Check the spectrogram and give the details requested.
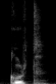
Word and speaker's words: kort: Kort. Kuch? Is that Kort? K-O-R-T. K-O-R-T. Oh, court. Kurt. Okay. Yeah. It's like court, but Kurt.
